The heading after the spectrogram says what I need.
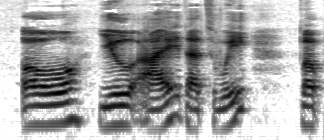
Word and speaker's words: oui: So like O-U-I, that's oui, but pronounced like W-E.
